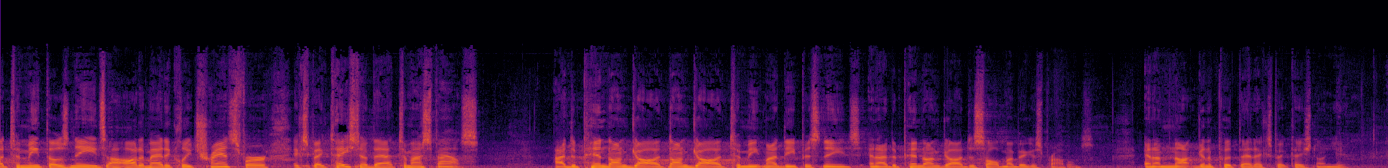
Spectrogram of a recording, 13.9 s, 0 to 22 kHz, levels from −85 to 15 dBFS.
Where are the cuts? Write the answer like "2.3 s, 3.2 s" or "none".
2.9 s, 6.7 s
